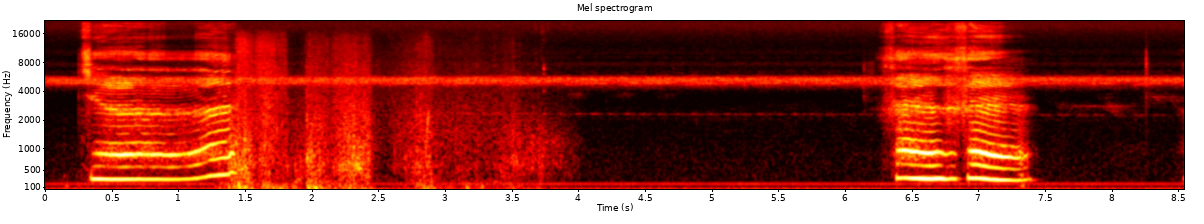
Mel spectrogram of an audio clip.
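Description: A cat gives a long, loud meow, followed by some brief rustling, then two more quick meows a few seconds later over a faint, steady background hum.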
